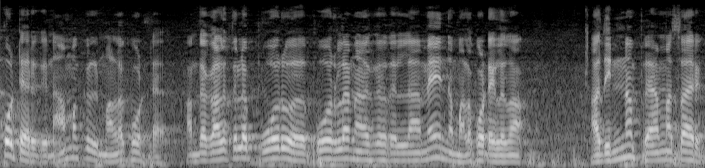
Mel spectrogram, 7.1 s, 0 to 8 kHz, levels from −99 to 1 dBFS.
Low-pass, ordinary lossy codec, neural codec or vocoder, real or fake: 7.2 kHz; none; codec, 16 kHz, 16 kbps, FreqCodec, larger model; fake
